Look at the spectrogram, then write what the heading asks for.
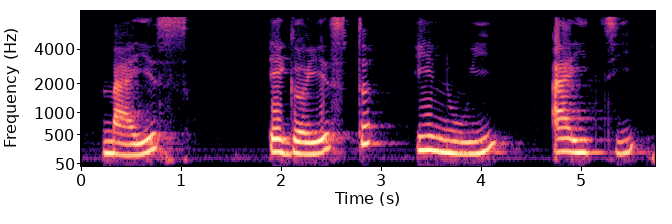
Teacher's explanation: deux voyelles doivent être prononcés séparément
